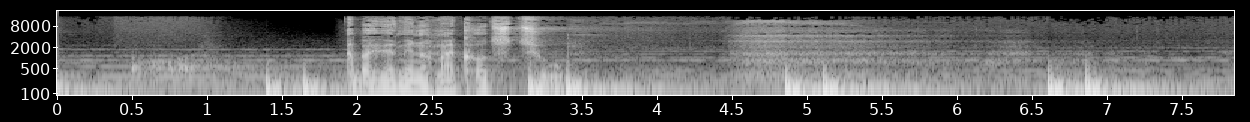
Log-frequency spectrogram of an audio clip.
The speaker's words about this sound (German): Das eigene Herz so deutlich zu hören, macht mir bewusst, was für ein Kraftwerk da unermüdlich arbeitet. Seit Anbeginn meiner Existenz.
